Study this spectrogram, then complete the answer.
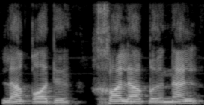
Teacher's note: خ اور قاف دونوں کو موٹا پڑھا جائے گا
